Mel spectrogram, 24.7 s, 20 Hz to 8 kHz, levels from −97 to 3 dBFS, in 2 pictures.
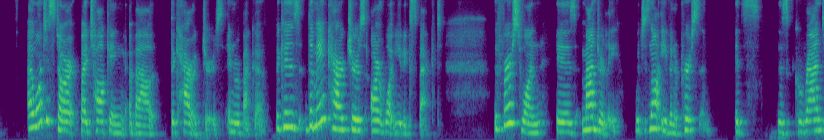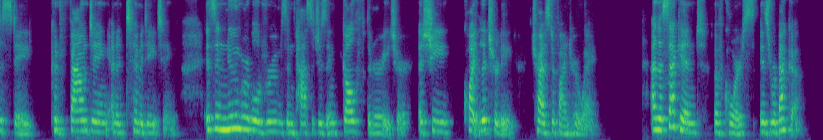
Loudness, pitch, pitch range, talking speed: -22 LUFS, 210 Hz, 195-245 Hz, 150 wpm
